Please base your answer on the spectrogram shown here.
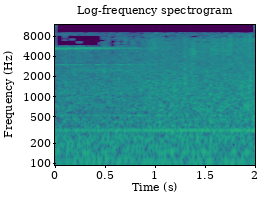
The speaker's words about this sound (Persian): سید در ایستگاه مترو و تنها به رفتن قطاری نگاه میکنه.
